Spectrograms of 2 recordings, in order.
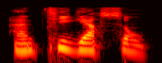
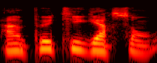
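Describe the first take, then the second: First: The p of petit is dropped. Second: The p of petit is clearly pronounced. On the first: The speaker calls it right. "They'll often say ti" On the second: The speaker calls it wrong. "They're not going to say un petit garçon or rarely"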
